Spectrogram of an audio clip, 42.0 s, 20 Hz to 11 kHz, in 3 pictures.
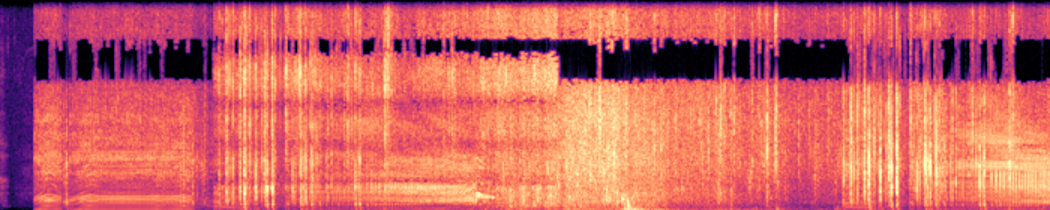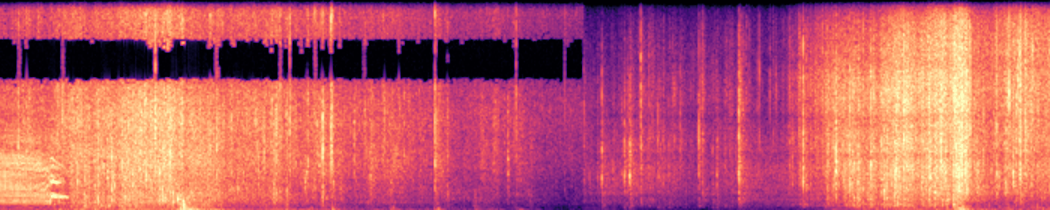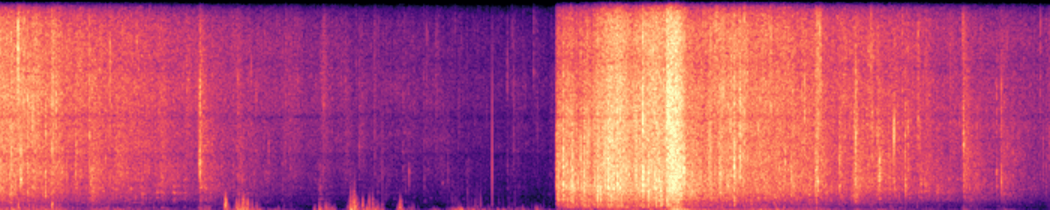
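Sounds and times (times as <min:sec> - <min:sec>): tree crashing through branches: 0:00.5 - 0:32.4, 0:35.4 - 0:42.0
falling limbs knocking: 0:02.8 - 0:18.6
heavy thud of tree landing: 0:05.4 - 0:10.5.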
